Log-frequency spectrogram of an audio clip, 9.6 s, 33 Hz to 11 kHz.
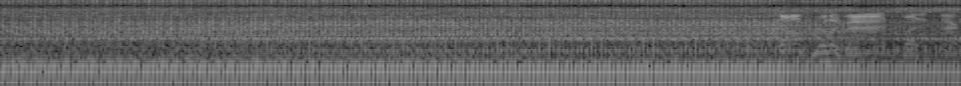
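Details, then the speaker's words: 1999 Dodge 2500 5.9 24V Cummins started around -3°F in Iowa, unstarted for weeks: steady, lumpy diesel clatter at raised idle, a bit uneven, the normal cold three-cylinder high-idle warm-up mode, not a fault. "it's gonna go into high idle that should kick into three cylinder high idle right"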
